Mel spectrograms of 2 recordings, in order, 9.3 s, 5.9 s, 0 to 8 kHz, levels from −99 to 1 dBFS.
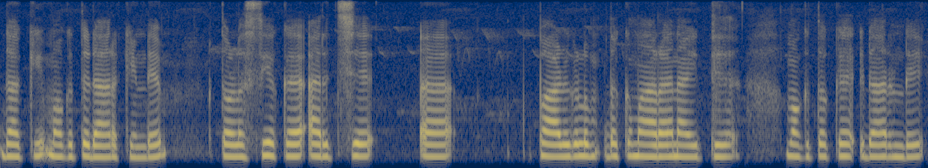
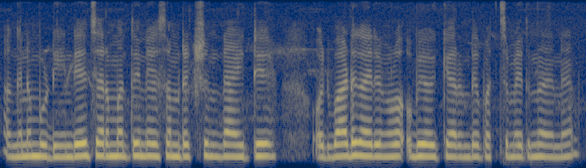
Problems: none marked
